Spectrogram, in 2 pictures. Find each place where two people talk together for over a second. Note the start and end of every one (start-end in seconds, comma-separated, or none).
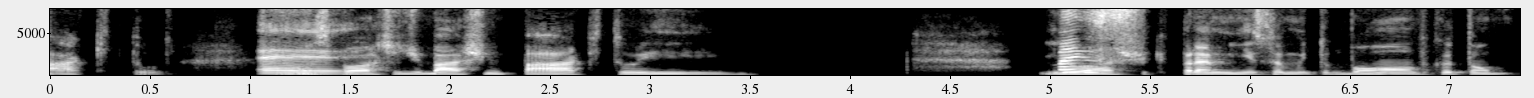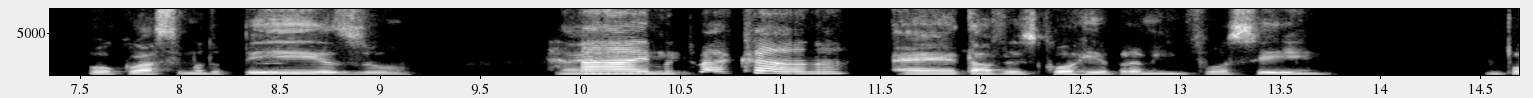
none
